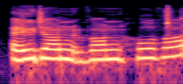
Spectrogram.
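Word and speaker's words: Ödön von Horváth: is Simon's adaptation and let me get the pronunciation right here Odon Von horar Odon Odon Odon Von horar thank you yeah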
